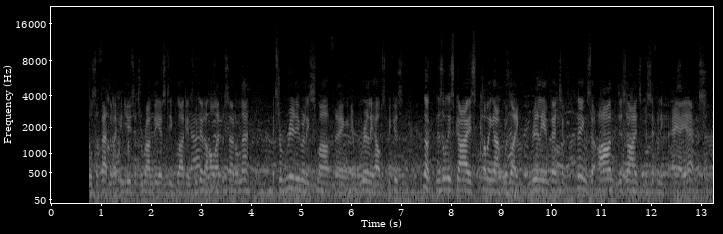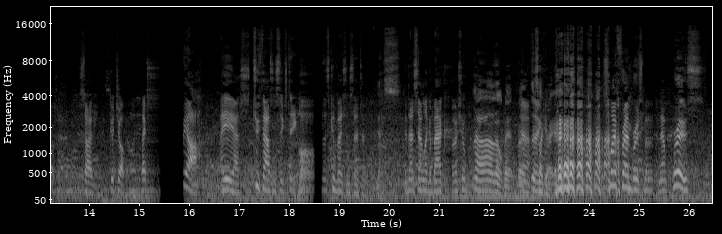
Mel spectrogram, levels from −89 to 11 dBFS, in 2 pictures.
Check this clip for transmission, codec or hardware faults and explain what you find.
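Two kinds of fault are present: a cut-off start and repeated AAC frame loss with concealment.

The cut-off start runs from 0.00 to 0.77 s. The clip opens in digital silence. At 0.77 s the sound appears abruptly, already in progress. There is no attack and no fade-in. The capture or stream began late, so the first part of the event was never recorded. The jump from silence to full signal gives a hard, sudden entry.

AAC frame loss with concealment occurs five times. The gaps start at 12.26, 15.19, 18.27, 21.13 and 25.14 s. They last about 85, 683, 384, 128 and 128 ms. In each case the decoder lacked data and rebuilt the audio from the last good spectrum. The short gaps sound smeared and noisy. The losses at 15.19 and 18.27 s decay toward silence, then fade back in.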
